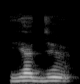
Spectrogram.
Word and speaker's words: यज्ञ: य को कुछ वैसे बोल सकते हैं जैसे जो सही उच्चारण इसका जो है यज्ञ इस तरह से है लेकिन मेरी जो इसको बोलने का अभ्यास है वो यज्ञ ही है।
